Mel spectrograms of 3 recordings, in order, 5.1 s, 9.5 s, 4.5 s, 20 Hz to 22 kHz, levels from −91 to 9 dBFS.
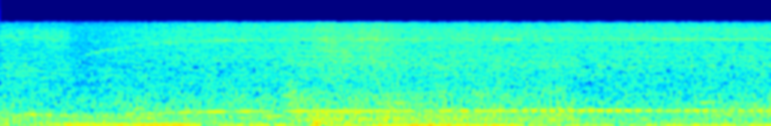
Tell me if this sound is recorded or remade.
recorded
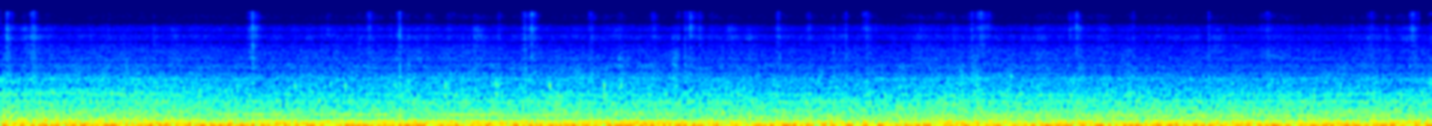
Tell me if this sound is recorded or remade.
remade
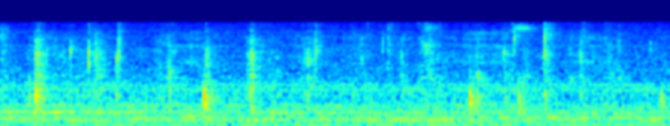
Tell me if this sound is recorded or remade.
recorded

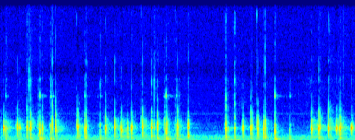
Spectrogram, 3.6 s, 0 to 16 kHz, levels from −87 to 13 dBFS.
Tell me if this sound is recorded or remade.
recorded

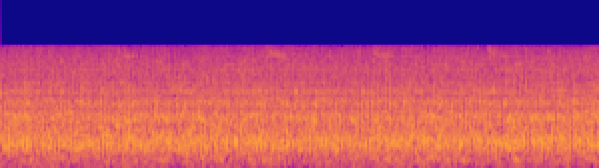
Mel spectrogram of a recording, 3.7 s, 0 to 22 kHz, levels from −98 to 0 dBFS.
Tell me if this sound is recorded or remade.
remade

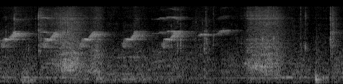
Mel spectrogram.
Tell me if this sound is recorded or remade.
recorded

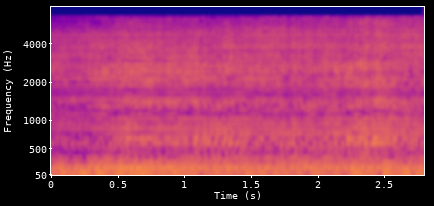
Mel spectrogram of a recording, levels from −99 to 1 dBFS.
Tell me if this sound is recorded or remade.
remade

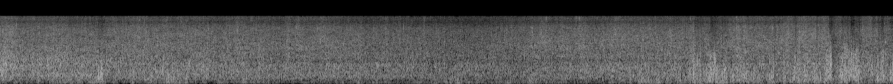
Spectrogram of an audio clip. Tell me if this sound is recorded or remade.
recorded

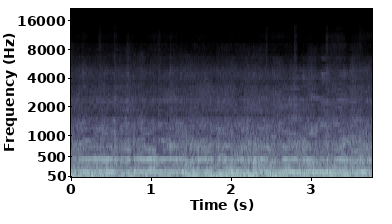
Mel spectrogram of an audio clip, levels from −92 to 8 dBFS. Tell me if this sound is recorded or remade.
remade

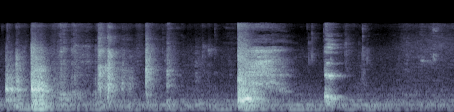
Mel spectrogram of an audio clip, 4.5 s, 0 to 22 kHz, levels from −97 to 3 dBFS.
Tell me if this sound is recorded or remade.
recorded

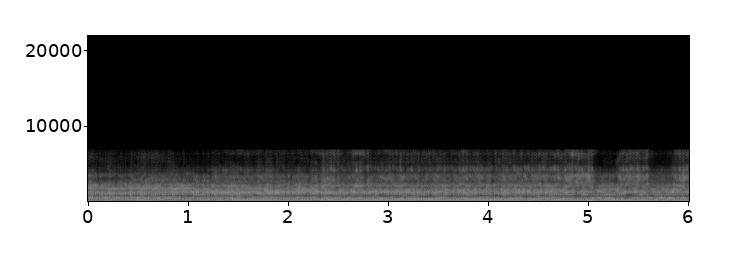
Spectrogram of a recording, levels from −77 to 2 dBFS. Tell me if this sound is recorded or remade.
remade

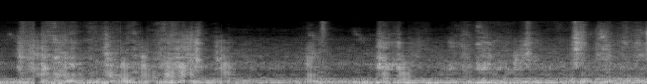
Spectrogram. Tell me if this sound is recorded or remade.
remade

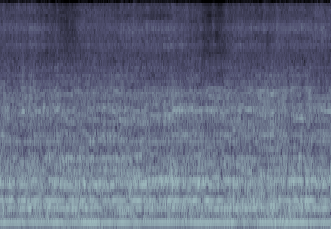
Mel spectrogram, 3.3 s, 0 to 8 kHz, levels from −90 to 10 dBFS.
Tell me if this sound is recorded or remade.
remade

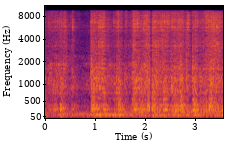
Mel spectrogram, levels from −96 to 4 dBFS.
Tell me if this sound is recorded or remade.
recorded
